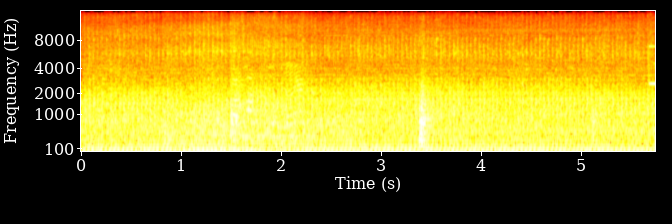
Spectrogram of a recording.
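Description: A tractor with a 12-speed shuttle gearbox idles steadily throughout, its engine running at a constant mid-low rumble with a brief louder knock partway through.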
